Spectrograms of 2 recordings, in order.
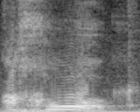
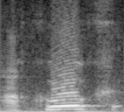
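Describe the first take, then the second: First: The middle consonant is a breathy h sound. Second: The middle consonant is a doubled k sound. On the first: The speaker calls it right. "ഹ ഹ അഹൂക്ക്" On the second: The speaker calls it wrong. "അക്കൂക്ക് എന്നല്ല പറയേണ്ടത്"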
